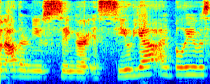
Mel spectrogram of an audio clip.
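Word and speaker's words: Silje: their new singer is Celia, I believe is how you say the name. It's almost like Sylvia, but Celia.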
